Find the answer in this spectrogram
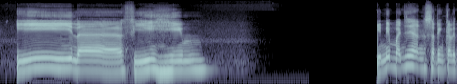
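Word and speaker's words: إيلافهم: Contoh, ilafihim. Hi-nya ada, tapi tidak jelas. Ilafihim. Harusnya ilafihim.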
